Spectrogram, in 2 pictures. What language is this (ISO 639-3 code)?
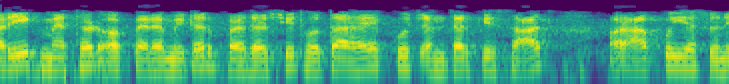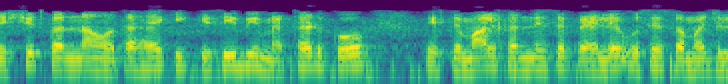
hin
